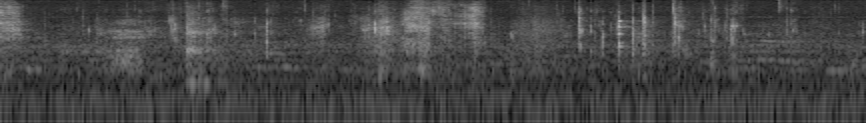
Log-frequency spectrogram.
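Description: A person chewing cooked sheep head meat close to a clip-on microphone, with many short, sharp wet clicks and crunches of eating scattered throughout.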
